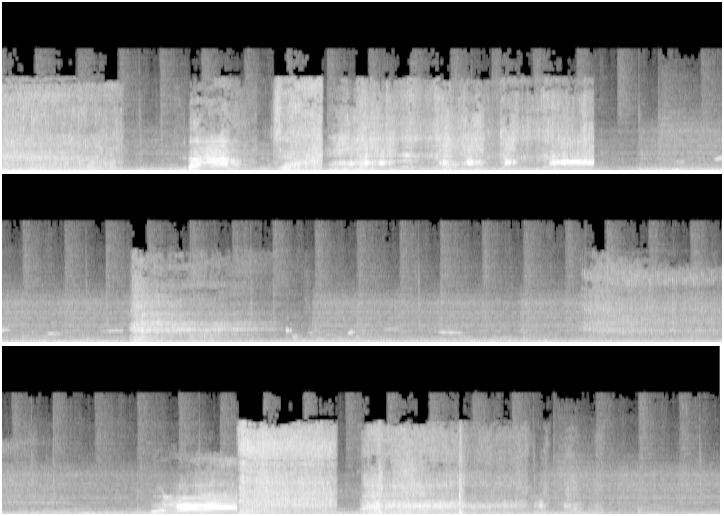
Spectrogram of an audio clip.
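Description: A man's voice in loud, wordless outbursts over music. Two wavering, gliding cries come about two seconds in and again near the end, between short noisy bursts.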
